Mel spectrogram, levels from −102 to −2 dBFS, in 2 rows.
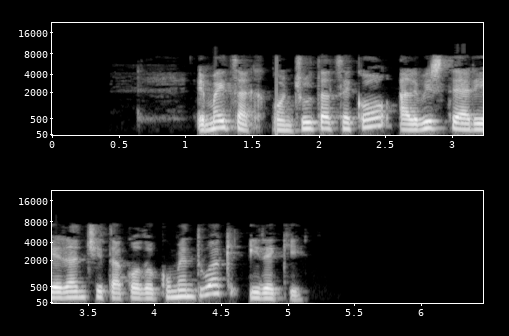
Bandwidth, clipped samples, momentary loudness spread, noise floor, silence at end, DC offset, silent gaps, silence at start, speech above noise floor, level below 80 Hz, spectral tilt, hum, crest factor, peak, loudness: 7.8 kHz; under 0.1%; 7 LU; -54 dBFS; 1.35 s; under 0.1%; none; 1.1 s; 39 dB; -60 dBFS; -5.5 dB/octave; none; 16 dB; 0 dBFS; -15 LUFS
